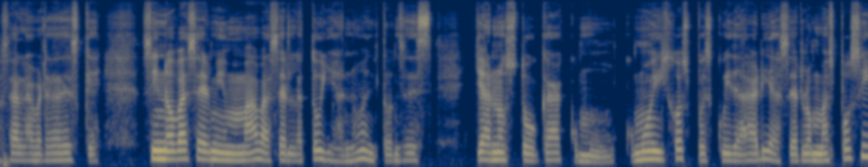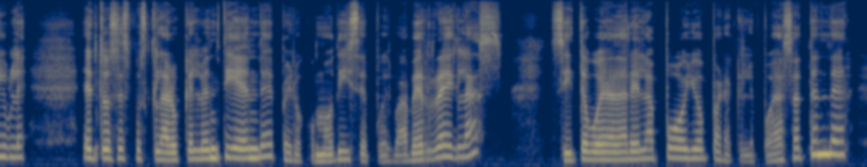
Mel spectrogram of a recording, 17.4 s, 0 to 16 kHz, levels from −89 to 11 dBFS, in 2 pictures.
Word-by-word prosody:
sea, 160 - -3
la 155 0 -6
verdad 155 +1 -5
es 160 0 -1
que, 145 +1 -9 0.4
si 190 - +5
no 180 -1 +6
va 185 - +6
a - - 0
ser 180 -2 +3
mi 170 -2 +1
mamá, 155 +1 0
va 180 - -1
a - - -9
ser 160 0 0
la 145 -1 -7
tuya", 160 -6 -5
¿no? 155 +8 -6
Entonces 155 -1 +2 0.4
ya 170 0 +3
nos 165 -1 +1
toca, 160 +1 -3
como 130 -5 -9
como 170 +5 0
hijos, 180 +2 -1
pues 155 -1 -6
cuidar 150 +2 -4
y 180 - -3
hacer 145 -1 -2
lo 155 0 -2
más 155 0 0
posible. 225 +3 -2 0.5
Entonces, 205 -2 +3
pues 190 - 0
claro 165 -2 +1
que 185 - -2
lo 190 +1 0
entiende, 205 +3 +2
pero 160 - -9
como 140 +1 -4
dice: 175 -3 +4
"Pues, 130 +1 -15
va 135 0 -8
a - - -3
haber 165 +4 0
reglas. 235 - +1 0.4
Sí 155 0 +3
te 180 - +1
voy 170 -1 +2
a 170 - +2
dar 170 +1 0
el 180 +2 0
apoyo 200 0 -2
para 175 -7 -10
que 130 - -17
le 135 +1 -15
puedas 160 +5 -2
atender, 285 +6 +3
170 Hz, 200 wpm, -24 LUFS, 150-195 Hz, 0.5 s, no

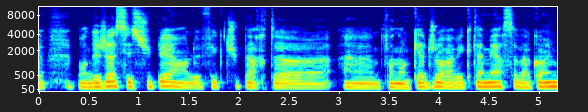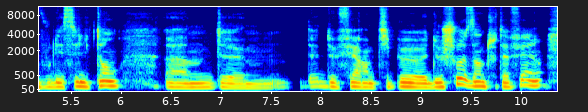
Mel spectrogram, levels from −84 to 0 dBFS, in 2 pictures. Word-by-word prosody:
Heu, 110 - -6 0.3
bon 115 -1 -2
déjà, 120 +4 +3
c'est 130 0 0
super, 125 +2 +1
hein, 115 -2 -1
le 110 0 -4
fait 120 +3 -7
que - - -17
tu 130 - -7
partes, 120 -2 -5
heu, 100 -1 -2 0.2
hem, 105 -2 -2
pendant 105 -2 0
4 110 +1 -2
jours 120 -1 +1
avec 110 -1 -3
ta 125 - 0
mère. 125 +1 +3
Ça 125 +1 -5
va 115 -2 -2
quand 125 - 0
même 125 +1 +5
vous 115 -1 -3
laisser 120 +2 0
le 120 -2 +4
temps, 140 +3 +4 0.5
hem, 110 -1 0
de 105 -3 -2 0.6
de 130 +1 -9
de 125 -2 -2
faire 115 0 0
un 110 - 0
petit 110 +1 0
peu, 120 -3 +4
heu, - - +4
de 115 +2 +3
choses, 155 +3 +5
hein, 135 - +5
tout 125 - -2
à - - +2
fait, 165 +8 -4
hein. 150 0 +2
115 Hz, 250 wpm, -26 LUFS, 110-125 Hz, 0.6 s, même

